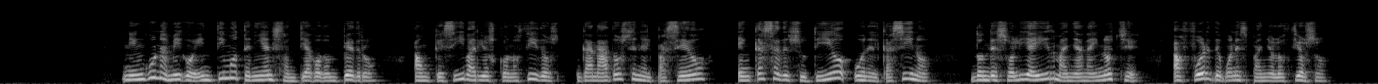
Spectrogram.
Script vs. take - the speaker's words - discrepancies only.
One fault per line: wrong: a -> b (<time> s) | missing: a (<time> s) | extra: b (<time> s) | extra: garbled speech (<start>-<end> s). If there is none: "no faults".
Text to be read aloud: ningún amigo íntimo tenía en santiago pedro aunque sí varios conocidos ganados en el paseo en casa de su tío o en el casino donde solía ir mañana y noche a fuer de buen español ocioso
extra: don (3.3 s)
